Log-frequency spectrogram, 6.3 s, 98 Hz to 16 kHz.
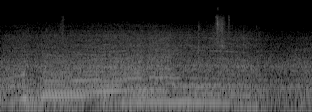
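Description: Inside the cabin of a 2022 Honda Ridgeline, its 3.5-litre V6 hums steadily over road noise while driving. The engine note gets louder about a second in and eases off near the end.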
